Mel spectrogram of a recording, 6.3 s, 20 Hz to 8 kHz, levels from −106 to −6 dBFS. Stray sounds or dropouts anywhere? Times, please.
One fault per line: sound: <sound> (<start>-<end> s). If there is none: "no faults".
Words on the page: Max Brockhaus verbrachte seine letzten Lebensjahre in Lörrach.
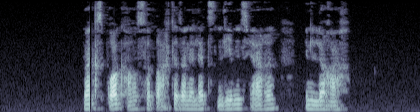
sound: dropout (1.3-1.4 s)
